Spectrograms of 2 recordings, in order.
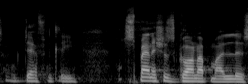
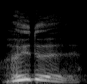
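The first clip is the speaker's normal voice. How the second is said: chest voice; 2 semitones higher, 7 dB louder than usual. Shown as a demonstration. Showing Japanese is spoken from the chest, loud. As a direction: say it from your chest, strong. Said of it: "speak Japanese from your chest".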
